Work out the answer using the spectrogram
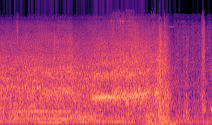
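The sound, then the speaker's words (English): A car skids to a stop outside a police station, its tires giving a loud, sustained screech with a clear squealing tone that rises slightly before cutting off and fading. “On another street, he peels around a corner. He skids to a stop in front of a police station.”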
